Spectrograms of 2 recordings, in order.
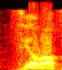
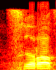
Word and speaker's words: صراط: سين سيرات صحيحة، صراط صحيحة، زراط صحيح، فهو حرف صاد لكن النطق هكذا، يعني قال هذا اشمال.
